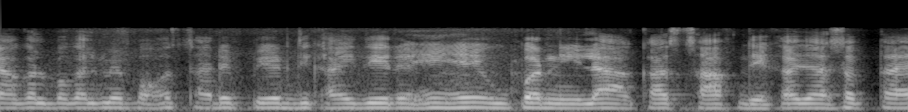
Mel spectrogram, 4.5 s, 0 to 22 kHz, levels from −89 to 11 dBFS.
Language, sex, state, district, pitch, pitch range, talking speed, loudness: Hindi, male, Bihar, Begusarai, 160 Hz, 160-165 Hz, 225 wpm, -19 LUFS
